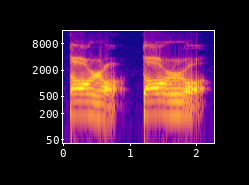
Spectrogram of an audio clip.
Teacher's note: साथ उससे थोड़ा सा नीचे लगाना है ठीक है तो ये ता बरीक पढ़ा जाएगा इसके लिए जुबान ऊपर उठाना भी लाजमी नहीं है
